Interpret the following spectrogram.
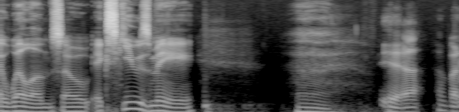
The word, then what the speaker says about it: Willem: I called William Dafoe last week, and someone was like, "Did you pronounce his name wrong?" It's just like, technically his name is William. Like, he just goes by Willem, so excuse me.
